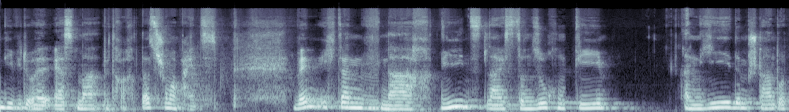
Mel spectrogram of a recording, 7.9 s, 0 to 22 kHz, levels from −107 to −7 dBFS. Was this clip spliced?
yes; 4 cuts; at 1.0 s, 1.8 s, 3.8 s, 5.6 s

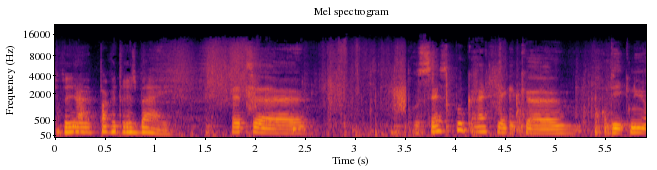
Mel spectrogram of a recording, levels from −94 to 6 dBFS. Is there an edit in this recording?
yes; 3 cuts; at 1.9 s, 3.5 s, 4.5 s

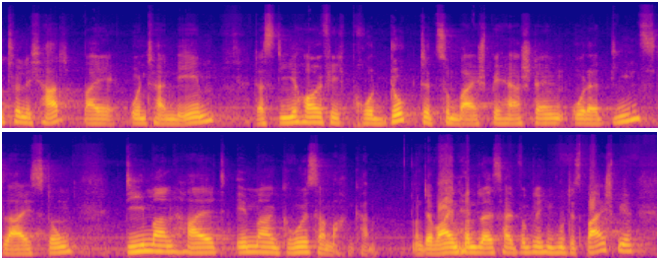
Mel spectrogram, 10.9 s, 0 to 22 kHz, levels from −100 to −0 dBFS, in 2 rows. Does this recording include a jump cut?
no; 0 cuts

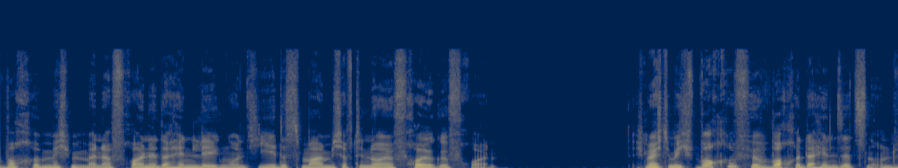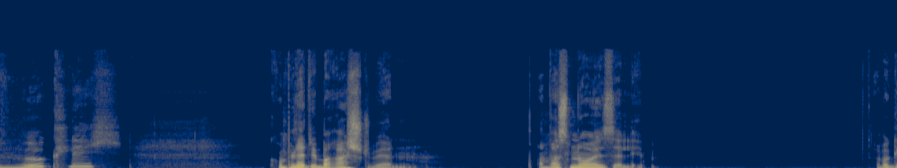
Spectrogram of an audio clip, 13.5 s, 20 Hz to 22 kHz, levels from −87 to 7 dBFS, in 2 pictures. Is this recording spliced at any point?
no; 0 cuts

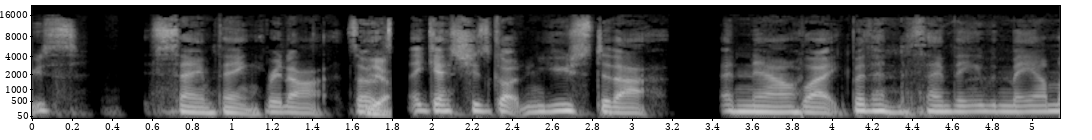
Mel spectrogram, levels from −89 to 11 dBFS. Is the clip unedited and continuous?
no; 3 cuts; at 1.2 s, 1.8 s, 3.8 s

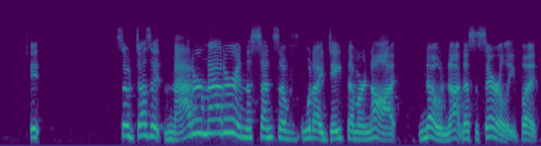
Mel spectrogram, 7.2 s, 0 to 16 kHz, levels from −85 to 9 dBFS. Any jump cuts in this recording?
no; 0 cuts

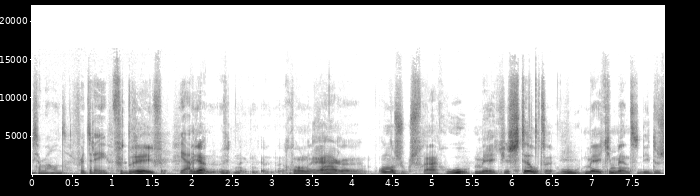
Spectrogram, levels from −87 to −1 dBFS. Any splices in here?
no; 0 cuts

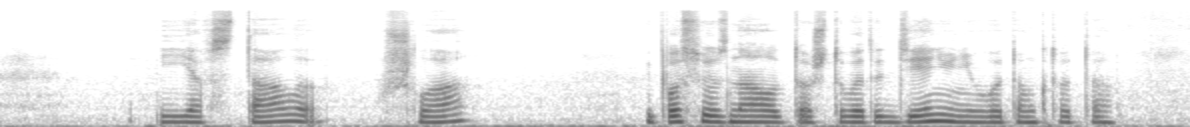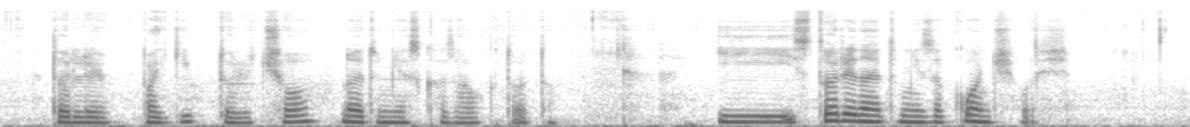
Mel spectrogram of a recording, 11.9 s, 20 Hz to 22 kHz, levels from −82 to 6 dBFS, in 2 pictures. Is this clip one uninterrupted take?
yes; 0 cuts

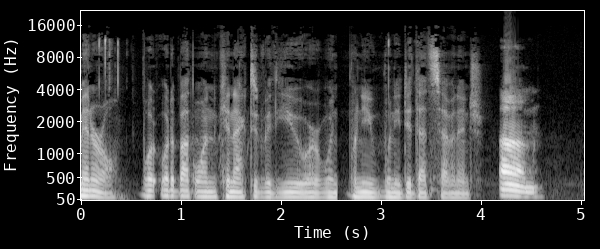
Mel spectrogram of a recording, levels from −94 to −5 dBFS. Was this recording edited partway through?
yes; 3 cuts; at 1.1 s, 2.6 s, 4.1 s

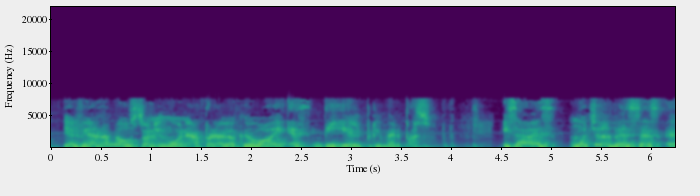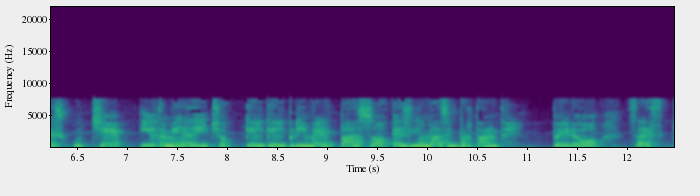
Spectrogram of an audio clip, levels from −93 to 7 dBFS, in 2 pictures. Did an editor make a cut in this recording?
yes; 4 cuts; at 2.6 s, 4.4 s, 5.1 s, 8.4 s

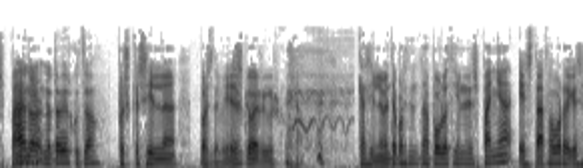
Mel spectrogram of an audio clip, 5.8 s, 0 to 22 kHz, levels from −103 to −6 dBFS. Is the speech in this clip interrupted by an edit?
yes; 1 cut; at 3.5 s

